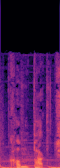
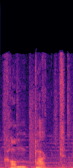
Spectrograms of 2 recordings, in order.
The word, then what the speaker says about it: Kompakt: Du musst kompakt packen, so wie ein Abwehrverbund bei einem Fuß- oder Handballspiel kompakt stehen muss. Aber bei einem Adjektiv und sei es noch so gut gemeint, kompakt kannst du nicht sein. Kompakt. Geben wir doch einfach der ersten Silbe den Betonungszuschlag und schon landen wir bei einem Dreiklang aus Plattenlabel und Vertrieb, Plattenladen und Künstlerbooking.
